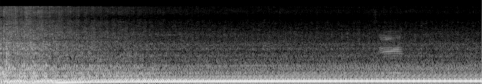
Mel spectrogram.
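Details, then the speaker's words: Project car with no exhaust fitted yet. A harsh, very loud bark climbs in pitch, then settles to a steady pounding idle. The loud running is from the open ports with no exhaust. "Really loud. Really fucking loud, but can't wait to get exhaust on this."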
